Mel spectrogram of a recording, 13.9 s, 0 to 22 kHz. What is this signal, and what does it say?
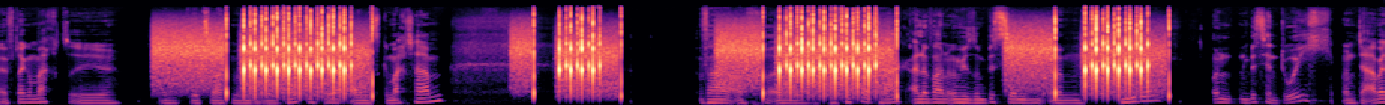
Pulse dialling, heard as a rotary dial, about 9 pulses a second, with speech in German. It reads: 0 4 9 6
